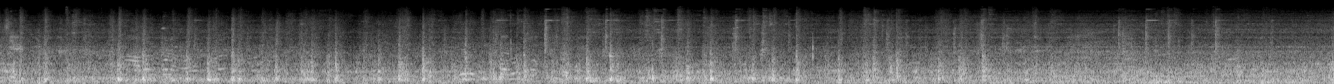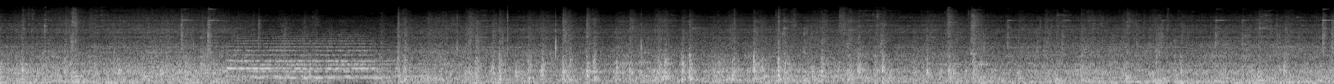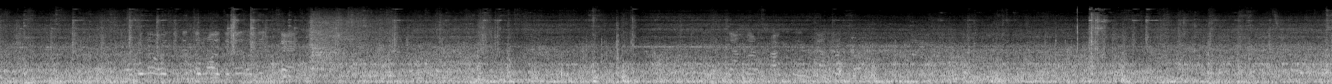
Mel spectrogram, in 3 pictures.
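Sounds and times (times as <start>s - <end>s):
train wheels clattering on rails: 0.0s - 40.0s
train horn: 15.6s - 17.6s.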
